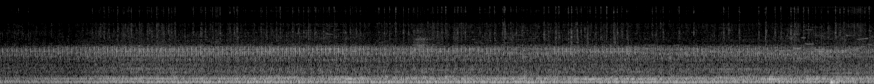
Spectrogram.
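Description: An engine running steadily at low speed, a little louder after the first second, with one short knock near the end.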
